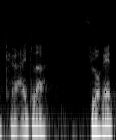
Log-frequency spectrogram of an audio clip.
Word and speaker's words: Kreidler Florett: Why a Kreidler Florett? I probably pronounce it German. Well, that's the proper German pronunciation for the Kreidler.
